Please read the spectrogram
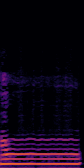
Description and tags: Very silly sound effect - basically meant to be a tiny cartoon character singing a single note.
